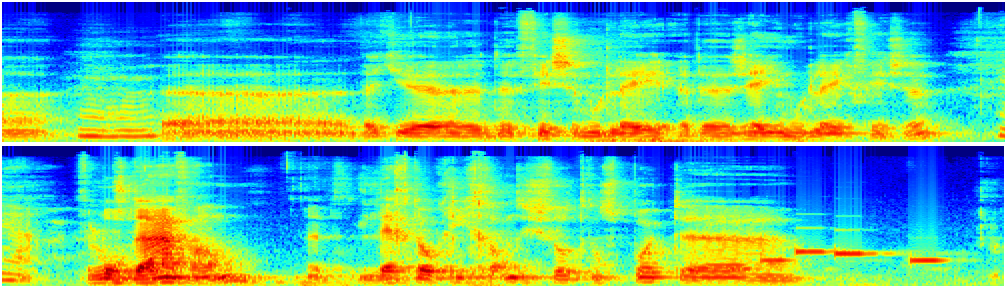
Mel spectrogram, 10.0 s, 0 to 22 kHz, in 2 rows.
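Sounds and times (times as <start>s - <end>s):
speech: 1.8s - 9.1s
mobile phone notification two-tone electronic beeps: 8.8s - 9.8s.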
